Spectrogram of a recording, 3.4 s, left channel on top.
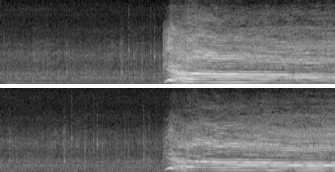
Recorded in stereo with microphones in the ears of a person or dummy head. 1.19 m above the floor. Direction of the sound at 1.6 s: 80° left.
